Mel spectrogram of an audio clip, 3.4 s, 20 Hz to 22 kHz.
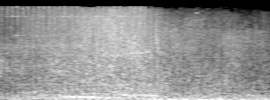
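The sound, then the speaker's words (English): A 1,000-pound bomb explodes on a cruiser's gun turret during a dive-bomber attack. The blast is a loud, sustained roar that fills the whole clip and thins out slightly toward the end. “Roaring helldivers charge through the flak screen, their deafening drum of machine guns climaxing with the ear-splitting blast of a 1,000-pound bomb which obliterates turret number one,”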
